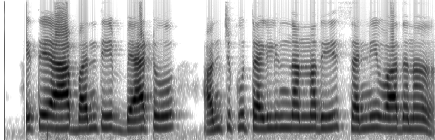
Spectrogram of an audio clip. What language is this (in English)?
Telugu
